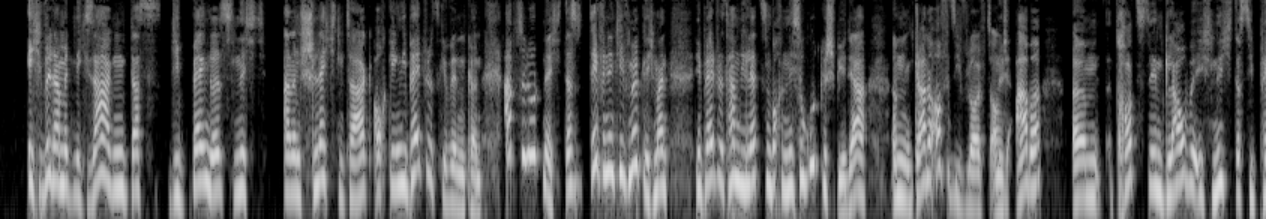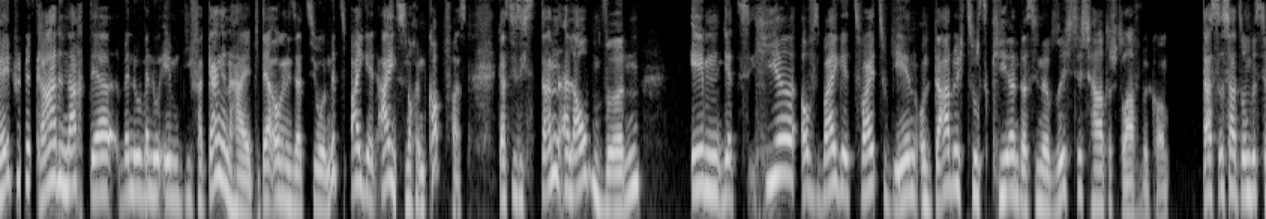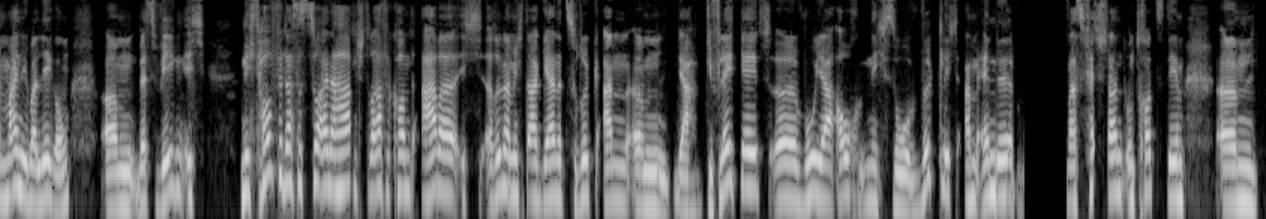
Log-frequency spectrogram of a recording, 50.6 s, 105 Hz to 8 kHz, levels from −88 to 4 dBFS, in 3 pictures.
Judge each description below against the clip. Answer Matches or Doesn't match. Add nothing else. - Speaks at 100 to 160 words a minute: Doesn't match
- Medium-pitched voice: Matches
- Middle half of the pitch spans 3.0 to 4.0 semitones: Doesn't match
